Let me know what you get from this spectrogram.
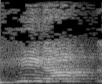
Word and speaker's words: here: En here la H es sonora. Es decir, ese sonido de la H inglesa en que limpiamos unas gafas. Here. Here. No here. Here. La J no existe en inglés. Es here.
